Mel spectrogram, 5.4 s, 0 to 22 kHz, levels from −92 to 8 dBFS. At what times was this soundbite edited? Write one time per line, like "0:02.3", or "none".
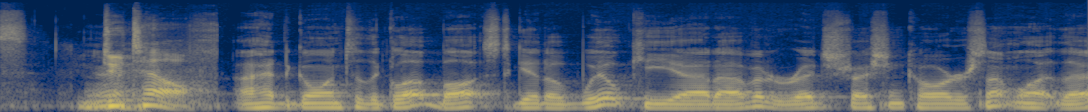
0:01.1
